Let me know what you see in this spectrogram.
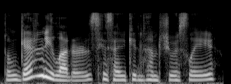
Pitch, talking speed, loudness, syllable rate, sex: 225 Hz, 180 wpm, -17 LUFS, 5.5 syllables/s, female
